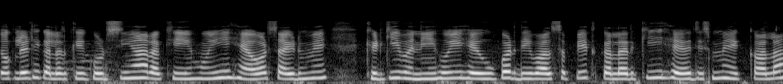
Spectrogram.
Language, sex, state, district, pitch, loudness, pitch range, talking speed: Hindi, male, Punjab, Fazilka, 265 Hz, -14 LUFS, 255-290 Hz, 175 wpm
